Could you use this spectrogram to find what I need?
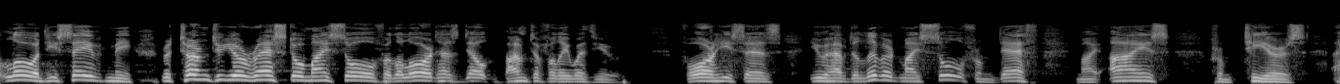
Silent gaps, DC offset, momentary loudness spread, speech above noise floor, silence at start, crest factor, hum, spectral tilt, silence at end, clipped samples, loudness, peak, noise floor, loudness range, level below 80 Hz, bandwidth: none; under 0.1%; 13 LU; 39 dB; 0 s; 20 dB; none; -5 dB/octave; 0 s; under 0.1%; -21 LUFS; -2 dBFS; -60 dBFS; 6 LU; -64 dBFS; 7.4 kHz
